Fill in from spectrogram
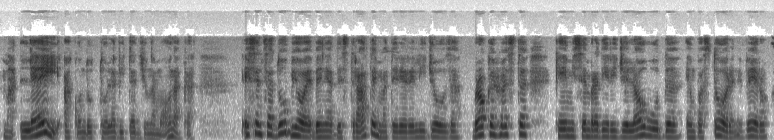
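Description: A brusque, imperious gentleman, as a woman reader puts him on, clipped and used to giving orders. His questions come short and commanding, in a middle-low voice. The recording is a little dull and lo-fi. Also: a little fast. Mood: probing.

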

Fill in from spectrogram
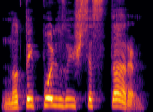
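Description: A man reading an audiobook, voicing a proud, drunk male demon lord who drawls and turns loud and accusing. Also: high-pitched, expressive, pitched above the performer's own voice. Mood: furious. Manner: slow, loud, accusing and pleading.

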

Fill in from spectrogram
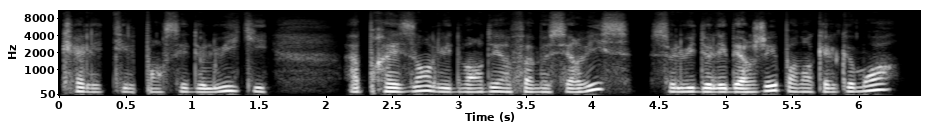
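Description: An audiobook narrator calmly reading a novel on a close microphone. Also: mid-range voice, moderate pace, no room sound.

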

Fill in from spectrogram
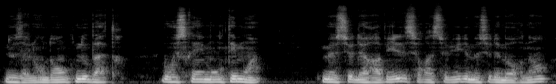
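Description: Man reading jovial mocking hunchback marquis, husky dark voice, teasing and theatrical. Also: lowish voice, steady tone, normal speed.

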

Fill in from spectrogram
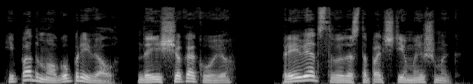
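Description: A man voicing a haughty, contemptuous four-armed male alien overlord in an audiobook, loud and commanding. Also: lowish voice, very animated, moderate pace, dry recording, clean studio sound. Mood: mocking.

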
